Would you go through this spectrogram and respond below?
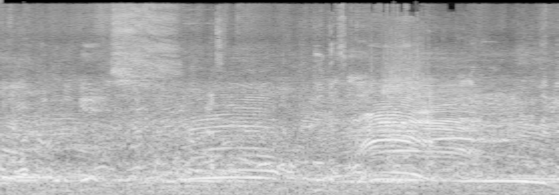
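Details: Sahiwal calves, small bulls and heifers, bought by a Shariatpur farmer in Bangladesh, low with a string of long, tonal moos, each gently arching then sliding down, one after another, with voices and murmuring people behind.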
